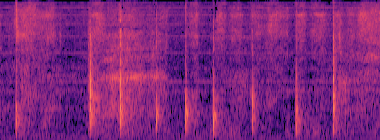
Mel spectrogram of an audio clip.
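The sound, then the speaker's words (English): Marker or chalk strokes scratch across a board during a lecture on red-black trees: nine short, sharp scraping strokes at an uneven pace, fairly faint, with no speech. “And this will take a little bit of time to write down, but it's all pretty simple. So once I write them down, I'll say what they really mean.”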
